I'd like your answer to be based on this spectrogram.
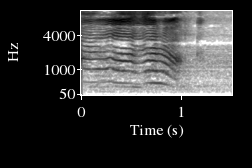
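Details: Infant girl startled by her father's sneeze: a brief high-pitched wail that falls away at the end.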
